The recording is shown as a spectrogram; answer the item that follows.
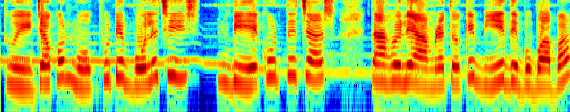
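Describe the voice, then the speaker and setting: A woman's voice: sits high, moderate pace, faint music behind, lightly acted. A woman playing a middle-aged village mother in a cartoon drama, coaxing in a fretful, affectionate way. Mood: agreeable, inquisitive.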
